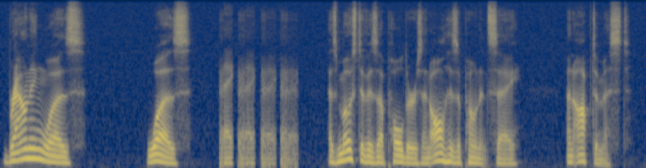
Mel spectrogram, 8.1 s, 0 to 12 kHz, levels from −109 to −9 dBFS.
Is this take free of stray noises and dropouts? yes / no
no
